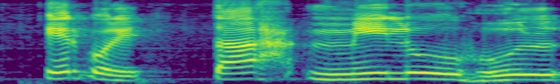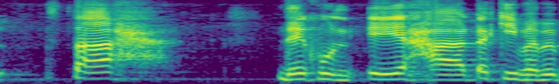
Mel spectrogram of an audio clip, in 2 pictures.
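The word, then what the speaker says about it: تَحْمِلُهُ: হবে ওলু হারুনা এরপরে তাহমিলুহুল তাহ দেখুন এই হাটা কিভাবে পড়ছি তাহমিলুহুল এই হাটা উচ্চারণের সময় মুখ দিয়ে আওয়াজ করতে হবে আর এই হাটি উচ্চারণের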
